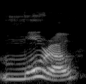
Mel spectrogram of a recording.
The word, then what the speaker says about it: moral: Uh, for example, uh, listen moral that the stress is on the first syllable and morale that the stress is on the second syllable.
